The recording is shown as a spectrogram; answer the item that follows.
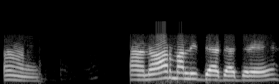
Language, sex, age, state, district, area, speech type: Kannada, female, 60+, Karnataka, Udupi, rural, conversation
